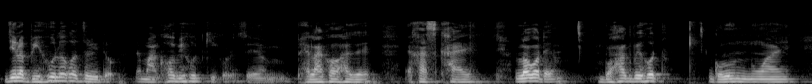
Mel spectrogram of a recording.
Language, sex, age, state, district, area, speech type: Assamese, male, 60+, Assam, Nagaon, rural, spontaneous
